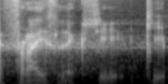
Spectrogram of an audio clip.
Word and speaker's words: Freisler: Mas é Fryler que se que pronuncia, tá?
